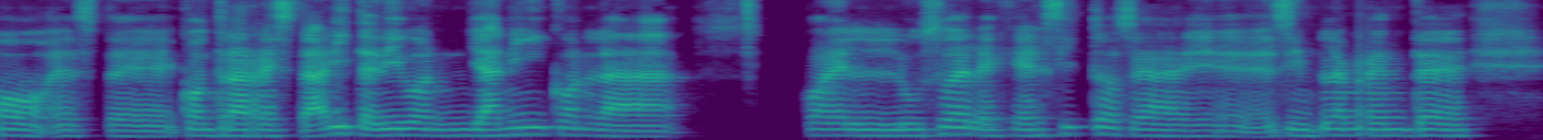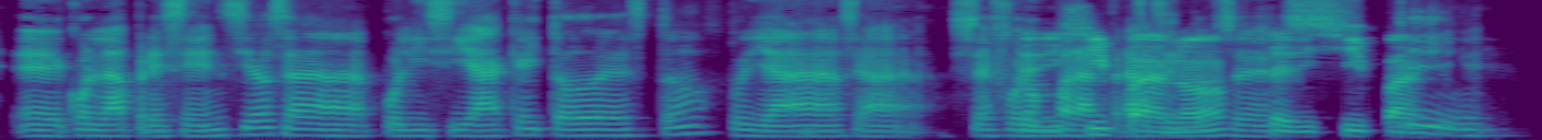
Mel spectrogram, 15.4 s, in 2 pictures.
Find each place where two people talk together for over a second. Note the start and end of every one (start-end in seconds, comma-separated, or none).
12.7-14.9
